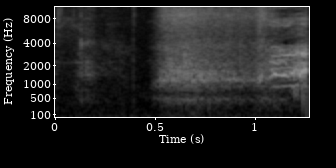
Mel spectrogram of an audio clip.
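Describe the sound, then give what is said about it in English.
A person imitates exaggerated in-through-the-nose, out-through-the-mouth breathing: a short, soft intake followed by a long, loud, breathy exhale that rushes out and swells toward the end. “Yeah, like when you're running, yeah, you're definitely supposed to in nose.”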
